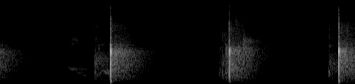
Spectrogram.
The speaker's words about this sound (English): And we're going to need you guys to clap along, and so I'll start us off, so it's going to go.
